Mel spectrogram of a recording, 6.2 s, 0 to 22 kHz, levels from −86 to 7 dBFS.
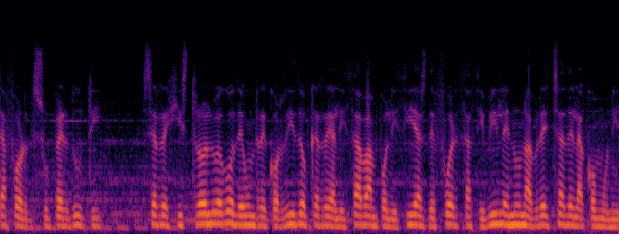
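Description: No technical faults can be heard anywhere in this audio.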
